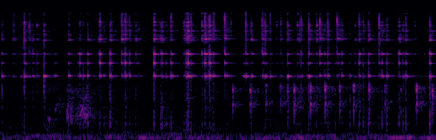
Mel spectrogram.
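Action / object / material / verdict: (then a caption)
tap / small glass jar / glass / none. A small hollow glass jar with a studded black band, held in both hands, is tapped and scratched with long fingernails. It produces a quick, uneven run of about thirty soft, bright clicks and clinks with high, glassy tones and almost no low end. Each tap dies away almost at once, with faint scratchy texture between the taps.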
